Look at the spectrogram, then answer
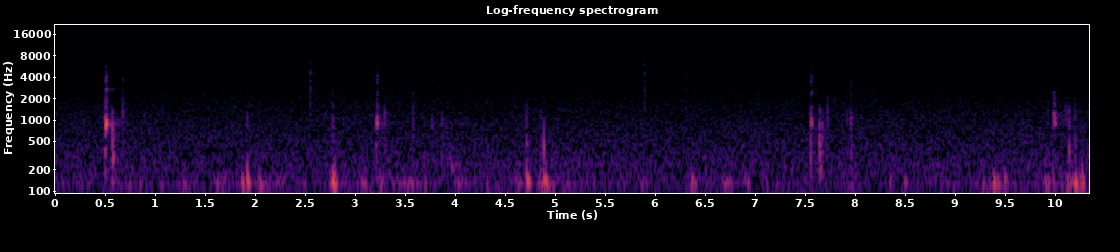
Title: Little Hiccups, 2 weeks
